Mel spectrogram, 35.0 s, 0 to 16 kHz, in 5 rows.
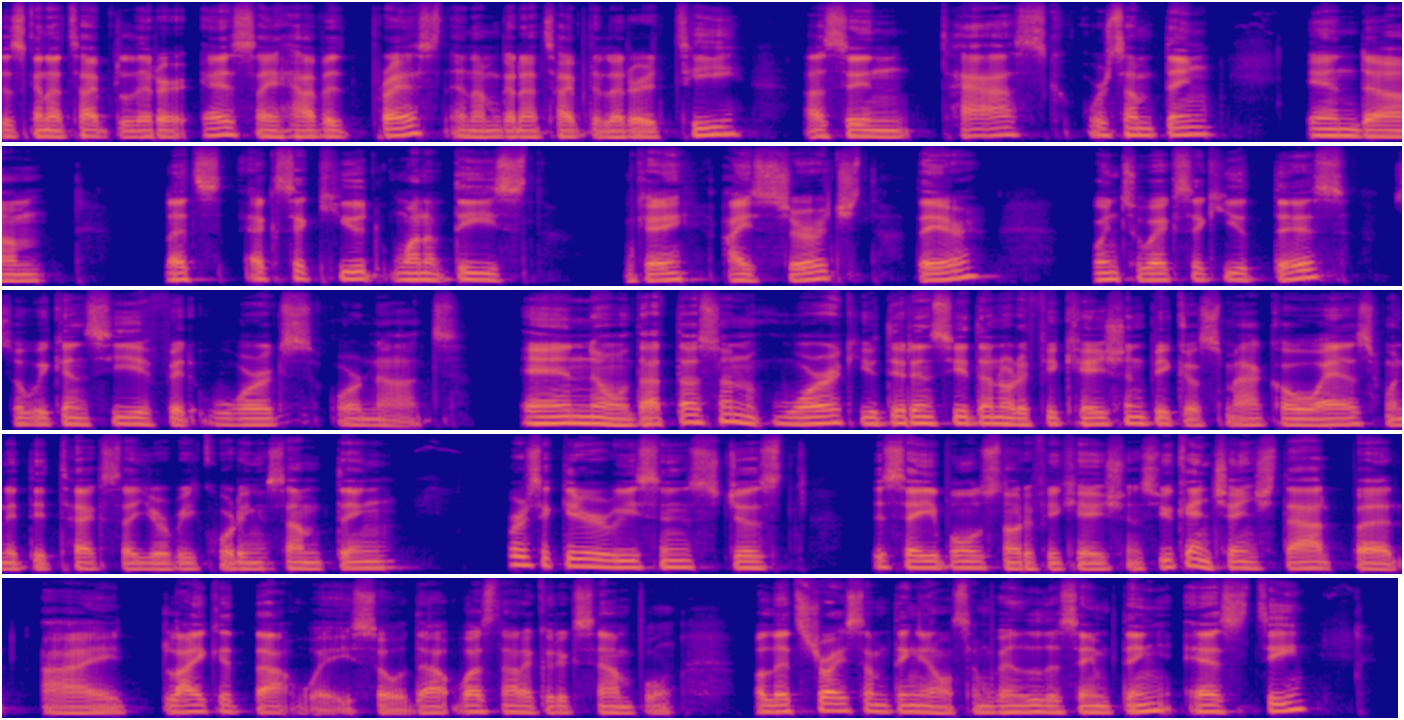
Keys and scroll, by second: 3.7 alt+super+a, 3.8 t, 8.5-9.7 typing, 15.9 Return, 34.3 alt+super+a.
